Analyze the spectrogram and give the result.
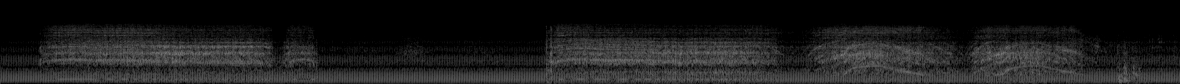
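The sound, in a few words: power drill pre-drilling holes for brass screws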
